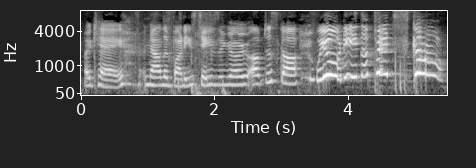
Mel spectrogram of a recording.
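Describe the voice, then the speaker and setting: A woman's voice: high-pitched, lively intonation, measured pace. A woman giving casual, playful and silly gameplay commentary, reading out her roleplay as she goes. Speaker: video game streamer.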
